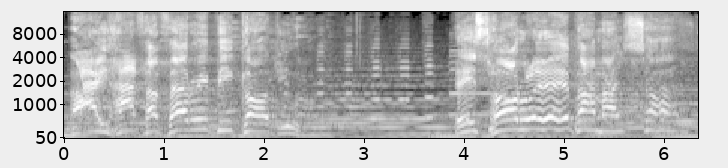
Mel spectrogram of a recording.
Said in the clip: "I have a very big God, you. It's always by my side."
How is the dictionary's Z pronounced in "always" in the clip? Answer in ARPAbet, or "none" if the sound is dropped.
none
